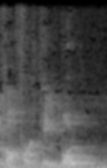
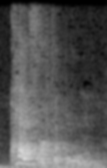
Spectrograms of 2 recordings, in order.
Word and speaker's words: comfortable: my students is that the word table is not inside here. Non c'è dentro la parola tavolo. So we do not have to say comfortable, but the correct pronunciation is comfortable. So let's repeat it together, comfortable. Remember, the stress is on this syllable, whereas the syllable OR is not pronounced.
